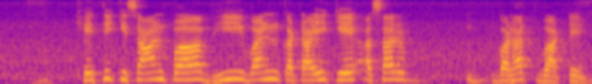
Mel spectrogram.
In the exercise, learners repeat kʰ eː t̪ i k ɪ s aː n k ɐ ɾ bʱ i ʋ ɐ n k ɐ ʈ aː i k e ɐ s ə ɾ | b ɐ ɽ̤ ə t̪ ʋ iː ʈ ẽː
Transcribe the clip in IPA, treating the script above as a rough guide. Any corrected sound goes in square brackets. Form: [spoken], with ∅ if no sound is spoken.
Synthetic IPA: kʰ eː t̪ i k ɪ s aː n [p] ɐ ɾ bʱ i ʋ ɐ n k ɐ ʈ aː i k e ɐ s ə ɾ | b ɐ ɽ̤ ə t̪ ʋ [aː] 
